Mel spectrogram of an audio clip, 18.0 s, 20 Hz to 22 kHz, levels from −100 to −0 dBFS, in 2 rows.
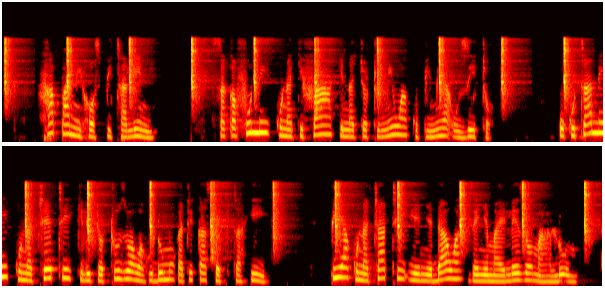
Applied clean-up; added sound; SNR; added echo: classical method spectral subtraction.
